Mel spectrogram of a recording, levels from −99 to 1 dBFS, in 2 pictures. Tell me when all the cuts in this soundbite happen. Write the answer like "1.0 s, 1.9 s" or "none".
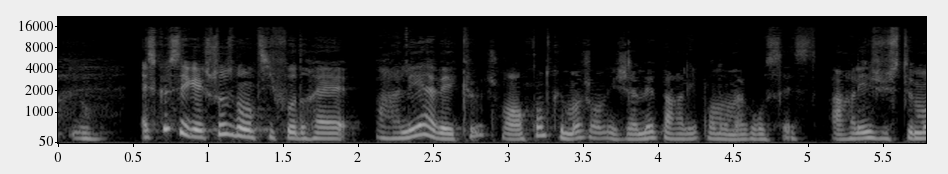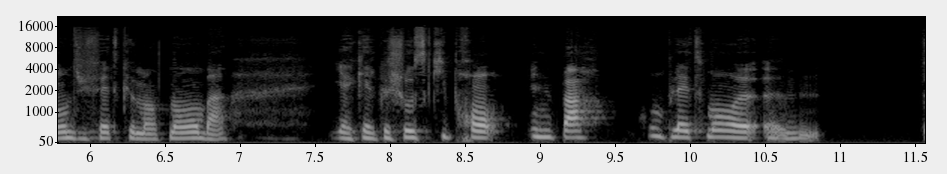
5.0 s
